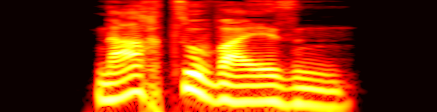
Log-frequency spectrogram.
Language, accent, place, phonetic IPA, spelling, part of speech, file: German, Germany, Berlin, [ˈnaːxt͡suˌvaɪ̯zn̩], nachzuweisen, verb, De-nachzuweisen.ogg
- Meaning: zu-infinitive of nachweisen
